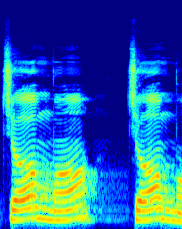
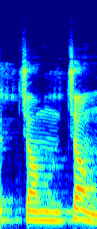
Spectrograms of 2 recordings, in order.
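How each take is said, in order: First: चम, चम as long separate letters; चम, चम broken up letter by letter; spelled out letter by letter. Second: Said in the usual way. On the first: Shown as a demonstration. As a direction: sound out each letter of चम, चम slowly. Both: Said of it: "इसे पढ़ेंगे".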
